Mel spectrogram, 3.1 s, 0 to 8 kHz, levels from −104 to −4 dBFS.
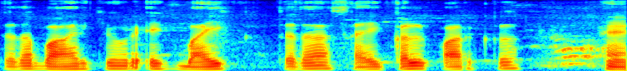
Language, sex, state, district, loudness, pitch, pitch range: Hindi, male, Bihar, Purnia, -22 LUFS, 115 Hz, 105-125 Hz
